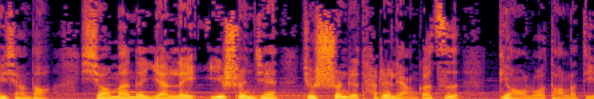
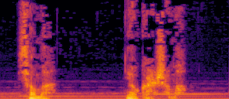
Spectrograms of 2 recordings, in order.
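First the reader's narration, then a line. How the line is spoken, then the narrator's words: Whispered question. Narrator (Chinese): 我悄声问道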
